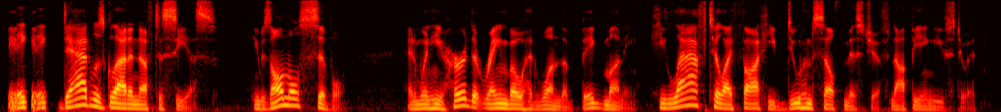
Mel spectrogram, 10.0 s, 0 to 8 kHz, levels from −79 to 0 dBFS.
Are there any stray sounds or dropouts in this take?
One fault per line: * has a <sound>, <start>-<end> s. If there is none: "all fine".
* has a laugh, 0.1-0.5 s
